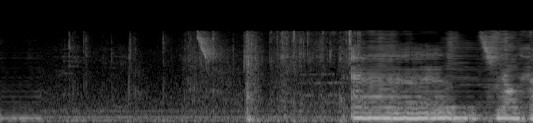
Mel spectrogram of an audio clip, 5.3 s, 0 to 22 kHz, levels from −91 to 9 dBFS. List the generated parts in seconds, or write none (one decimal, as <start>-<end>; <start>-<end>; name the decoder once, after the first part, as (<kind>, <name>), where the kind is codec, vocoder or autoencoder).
0.0-0.4 (vocoder, HiFi-GAN); 3.6-5.3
